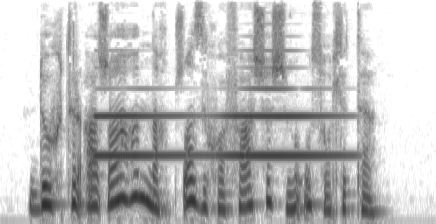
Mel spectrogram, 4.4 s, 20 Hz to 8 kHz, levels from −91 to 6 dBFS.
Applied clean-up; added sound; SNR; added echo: none; Wind instrument, woodwind instrument; 0 dB; none.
